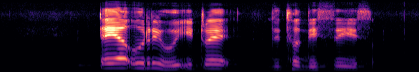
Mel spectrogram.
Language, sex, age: Venda, male, 24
